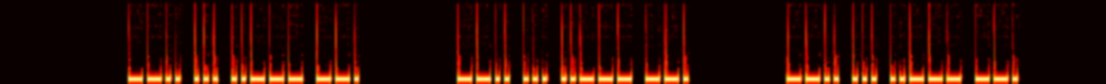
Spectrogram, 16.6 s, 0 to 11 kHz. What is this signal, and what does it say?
Morse code, heard as a keyed tone, about 17 wpm, 700 Hz. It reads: ZS2G ZS2G ZS2G
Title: DXCC-100 Call Signs - 4 Characters - Repeated 3x - 17wpm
